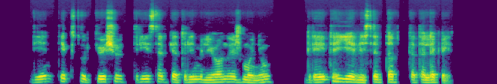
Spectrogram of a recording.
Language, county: Lithuanian, Tauragė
